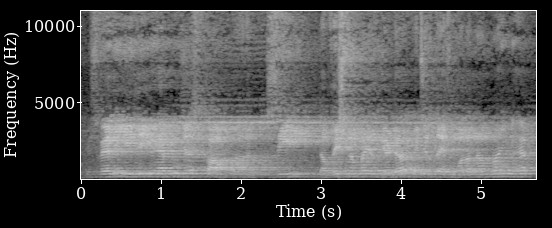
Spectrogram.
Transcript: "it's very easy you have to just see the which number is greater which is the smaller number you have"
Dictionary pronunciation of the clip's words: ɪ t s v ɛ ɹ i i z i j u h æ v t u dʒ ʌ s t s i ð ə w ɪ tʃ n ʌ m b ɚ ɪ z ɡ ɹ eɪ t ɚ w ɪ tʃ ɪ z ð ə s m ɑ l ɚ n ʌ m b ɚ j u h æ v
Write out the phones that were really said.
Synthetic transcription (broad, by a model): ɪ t s v ɛ ɹ i i z i j u h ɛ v t u dʒ ʌ s t s i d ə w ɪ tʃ n ʌ m b ɚ ɪ z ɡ eɪ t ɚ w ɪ tʃ ɪ z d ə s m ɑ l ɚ n ʌ m b ɚ j u h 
